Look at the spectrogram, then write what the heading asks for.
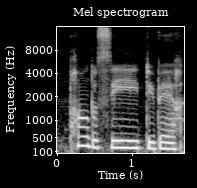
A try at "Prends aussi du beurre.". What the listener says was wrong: Prends aussi, il n'y a pas de liaison.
